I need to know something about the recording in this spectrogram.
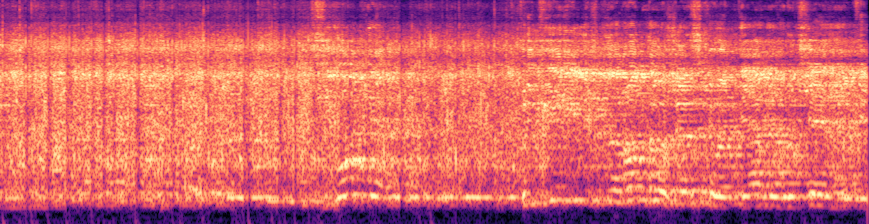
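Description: A voice and music over a hall's sound system, thin and echoing. From about four seconds in, a held, gliding melody comes through more clearly.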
